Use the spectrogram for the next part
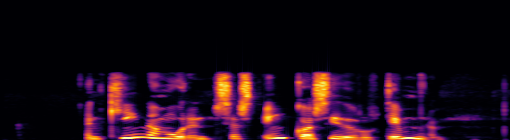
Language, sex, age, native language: Icelandic, female, 30-39, Icelandic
